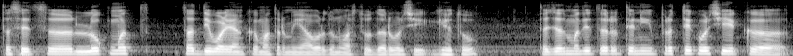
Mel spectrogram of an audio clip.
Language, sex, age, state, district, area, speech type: Marathi, male, 45-60, Maharashtra, Osmanabad, rural, spontaneous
